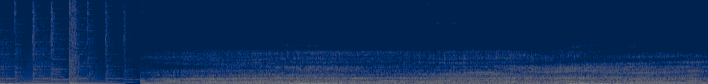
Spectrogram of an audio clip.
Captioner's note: dinosaur growls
